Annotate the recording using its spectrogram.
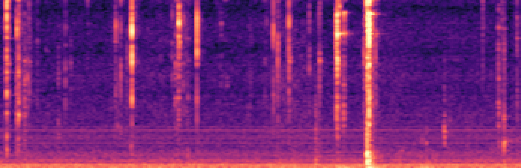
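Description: Small metal parts of a Gilbert HO locomotive's reverse mechanism clicking and clinking lightly as the unit is worked loose from the frame by hand: a handful of scattered clicks, the sharpest about three seconds in. A faint steady low hum runs underneath.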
